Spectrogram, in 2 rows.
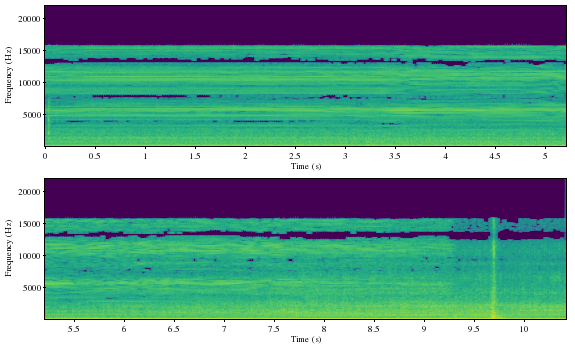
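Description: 1993 Dodge Ram 250's 5.9-litre Cummins 12-valve inline-six diesel idling steadily, just after starting. A single sharp knock comes near the end.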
